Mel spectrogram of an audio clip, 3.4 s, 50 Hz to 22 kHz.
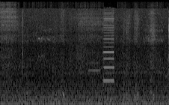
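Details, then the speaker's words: Brief electronic tone over steady low engine rumble as a portable oxygen concentrator is switched on in a casualty-evacuation vehicle, set to 3 L; device start-up. "до прикладу це кисневий концентратор Зараз ми його підключимо вмикаємо кисневий"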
